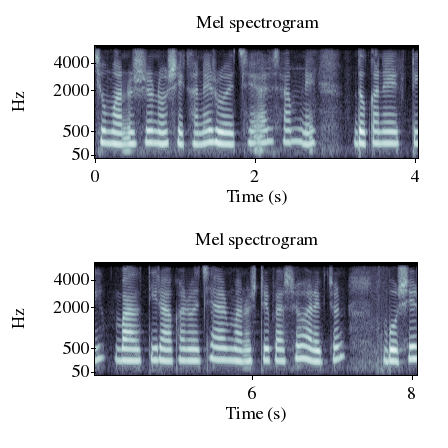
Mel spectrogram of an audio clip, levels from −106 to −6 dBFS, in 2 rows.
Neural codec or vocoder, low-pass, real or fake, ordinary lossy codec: none; 5.4 kHz; real; none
